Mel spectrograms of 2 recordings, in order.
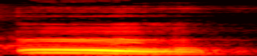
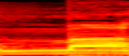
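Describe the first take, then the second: First: The consonant is held with no added vowel. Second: The consonant has an added vowel after it. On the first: The speaker calls it right. "M makes the M sound" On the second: The speaker calls it wrong. "what are they going to say?"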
